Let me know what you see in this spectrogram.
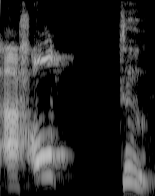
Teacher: تو کی صفت استعلا یعنی موٹا ہونا باقی رکھ کر بغیر قلقلہ کیے ہوئے تا میں ادغام کرنا ہے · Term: ادغام متجانسین ناقص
